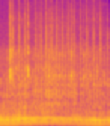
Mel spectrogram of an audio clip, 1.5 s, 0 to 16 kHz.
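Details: Infiniti G35 VQ V6 drift car, started knocking after about 20 minutes of driving: deep, rapid, steady knocking at idle, heavy bottom-end rap of rod knock; engine to be pulled and replaced.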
